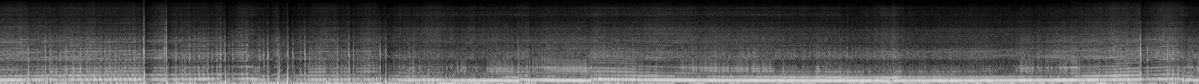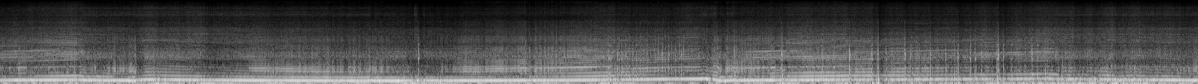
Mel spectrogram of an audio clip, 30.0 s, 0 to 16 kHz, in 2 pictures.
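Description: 1973 Yamaha RD350 air-cooled two-stroke parallel twin under hard acceleration, its pitch climbing through the revs and dropping sharply at each upshift, about five times, with longer sags and climbs as it backs off and drives out of bends.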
